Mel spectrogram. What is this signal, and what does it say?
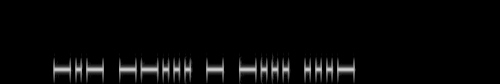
Morse code, heard as a keyed tone, about 22 wpm, 700 Hz. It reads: K7TBV
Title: USA Call Signs - 5 Characters - 22wpm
